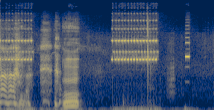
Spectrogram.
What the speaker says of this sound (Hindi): मैं फोन करता हूं।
